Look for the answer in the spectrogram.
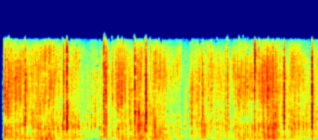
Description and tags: Butterfly flying loop
animal, butterfly, flying, foley, loop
